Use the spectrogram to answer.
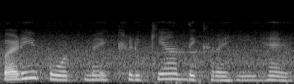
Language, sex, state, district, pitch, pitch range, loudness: Hindi, male, Madhya Pradesh, Katni, 210 Hz, 190-235 Hz, -19 LUFS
